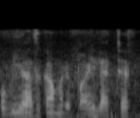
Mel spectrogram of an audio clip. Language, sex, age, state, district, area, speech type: Dogri, male, 18-30, Jammu and Kashmir, Reasi, rural, spontaneous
